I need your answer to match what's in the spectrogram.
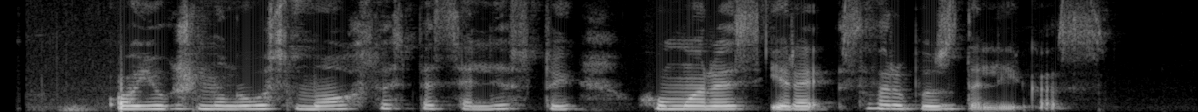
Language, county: Lithuanian, Vilnius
